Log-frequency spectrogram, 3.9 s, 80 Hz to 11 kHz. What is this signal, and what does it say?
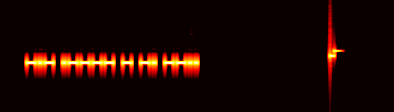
Morse code, heard as a keyed tone, about 40 wpm, 700 Hz. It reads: K1TNZ
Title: USA Call Signs - 2x Character Spacing - 40wpm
